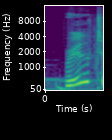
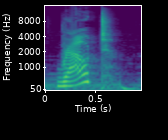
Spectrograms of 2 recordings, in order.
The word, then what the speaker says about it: route: say the word root root rhymes with boot route rhymes with shout one way is a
